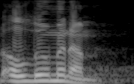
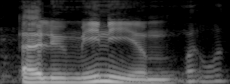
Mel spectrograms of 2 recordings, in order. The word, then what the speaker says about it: aluminium: I mean, just with Andy alone, I've argued about cricket versus football, America versus England, and how to pronounce the word aluminum. Aluminium.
